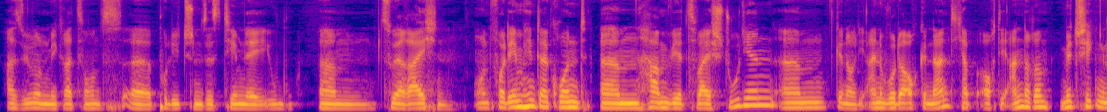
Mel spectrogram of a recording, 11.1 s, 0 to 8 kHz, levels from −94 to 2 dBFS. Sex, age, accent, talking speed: male, 40-59, German, 175 wpm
